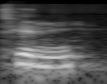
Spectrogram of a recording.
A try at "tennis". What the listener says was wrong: so you need to pronounce the S tenis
